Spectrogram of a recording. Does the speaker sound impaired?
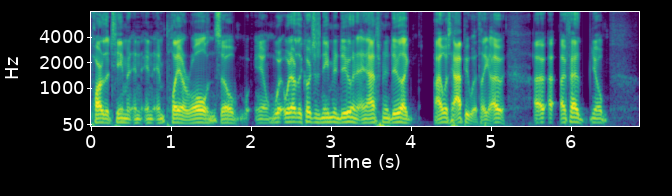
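Yes: stutter; stutter first noticed in high school, magnified on mission while learning Spanish; past speech therapists helped a little, detailed preparation learned from coach Lewis at Lone Peak; trips over words, can't get words out off the cuff, less when prepared, confident; here repeated sounds, repeated words.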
